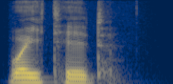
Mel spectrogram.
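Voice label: "waited", British English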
